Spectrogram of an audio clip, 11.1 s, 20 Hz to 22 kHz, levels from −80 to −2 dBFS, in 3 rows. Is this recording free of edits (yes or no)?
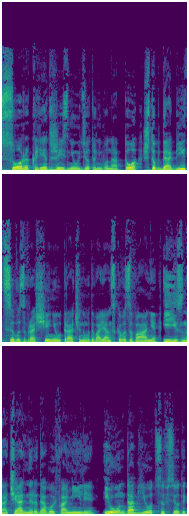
yes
